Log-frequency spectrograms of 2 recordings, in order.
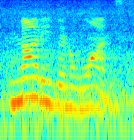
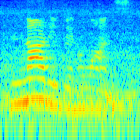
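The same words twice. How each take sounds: The two takes are said the same way.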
